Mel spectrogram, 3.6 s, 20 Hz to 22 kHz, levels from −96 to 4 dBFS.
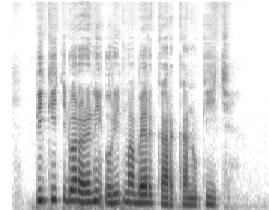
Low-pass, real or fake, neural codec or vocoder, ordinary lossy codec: none; real; none; none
